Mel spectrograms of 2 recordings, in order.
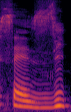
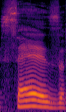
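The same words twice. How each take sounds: First: The word ends with an added 'ee' vowel. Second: The word ends with a plain 'z' sound. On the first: The speaker calls it wrong. "Não é seize, que não é para ter som de I no final" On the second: The speaker calls it right. "é seize, fazendo o som de Z no final"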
